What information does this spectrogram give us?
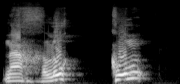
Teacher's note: idgham kamil, idghamnya sempurna semuanya, qafnya hilang sama sekali, mulai masuk lu langsung ke kaf, karena ini makhrajnya sangat berdekatan.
